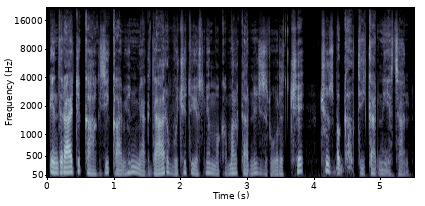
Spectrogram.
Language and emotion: Kashmiri, fearful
